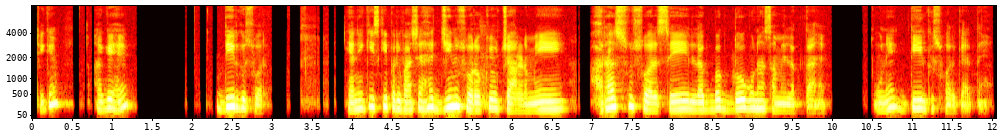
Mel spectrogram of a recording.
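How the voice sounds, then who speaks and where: A man teaching a grammar lesson in a patient, steady way, going over each point more than once. His voice is dark and mellow. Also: on the high side, measured pace, long pauses. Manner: patient, repeats points, frequent "theek hai" check-ins.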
